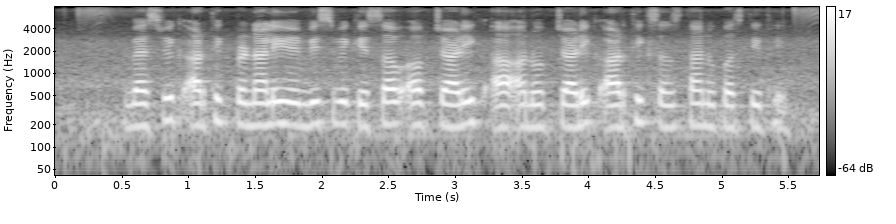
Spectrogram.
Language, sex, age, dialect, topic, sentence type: Magahi, female, 18-24, Western, banking, statement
